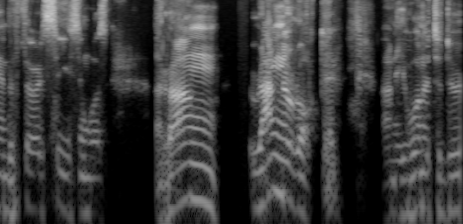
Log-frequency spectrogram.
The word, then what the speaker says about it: Ragnarok: Ragnarok.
